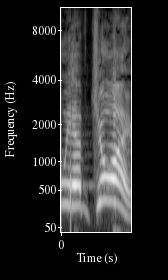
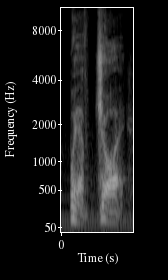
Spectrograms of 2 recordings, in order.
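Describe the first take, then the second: First: It is said in a bright, joyful tone. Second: It is said in a grim, serious tone.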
